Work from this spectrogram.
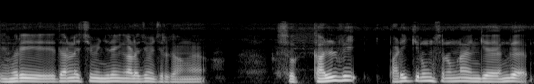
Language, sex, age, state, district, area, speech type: Tamil, male, 18-30, Tamil Nadu, Tiruchirappalli, rural, spontaneous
